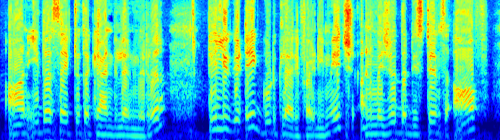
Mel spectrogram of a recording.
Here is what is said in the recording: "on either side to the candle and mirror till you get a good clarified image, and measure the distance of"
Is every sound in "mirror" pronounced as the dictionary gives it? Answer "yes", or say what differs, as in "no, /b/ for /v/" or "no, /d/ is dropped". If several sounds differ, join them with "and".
yes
